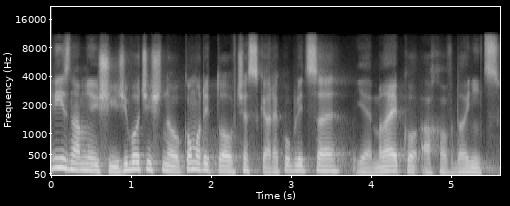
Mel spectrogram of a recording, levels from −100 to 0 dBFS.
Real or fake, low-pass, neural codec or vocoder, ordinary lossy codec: fake; 10.8 kHz; codec, 24 kHz, 0.9 kbps, WavTokenizer, large speech release; AAC, 96 kbps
